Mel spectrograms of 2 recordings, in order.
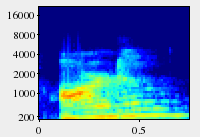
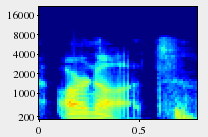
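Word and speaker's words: Arnott: Chris Arno are not and very good. Thanks. You pronounce it both ways. Everyone does. Okay. Which which do you prefer? Are not.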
